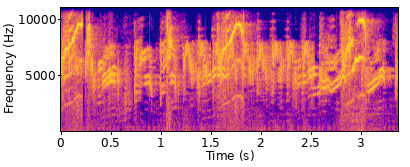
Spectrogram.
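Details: Lure sound for trapping sogon birds: an unbroken, shrill, buzzy chatter with thin slurred whistles laid over it throughout.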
